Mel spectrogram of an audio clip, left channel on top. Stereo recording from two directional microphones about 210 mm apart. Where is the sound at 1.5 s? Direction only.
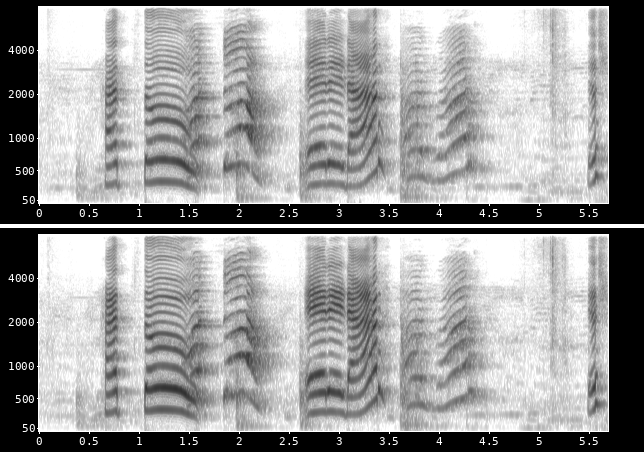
20° left (ahead or behind).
